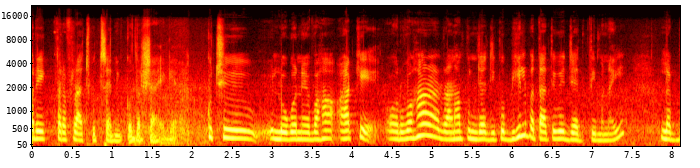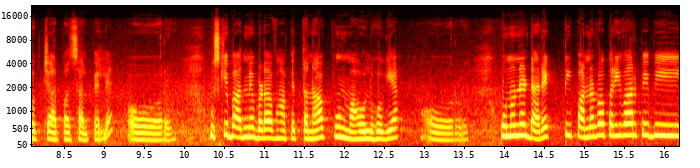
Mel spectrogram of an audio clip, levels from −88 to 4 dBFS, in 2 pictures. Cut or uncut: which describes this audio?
uncut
